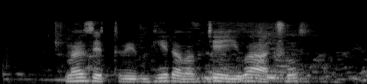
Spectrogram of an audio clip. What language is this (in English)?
Kinyarwanda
